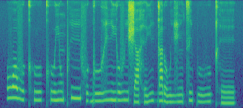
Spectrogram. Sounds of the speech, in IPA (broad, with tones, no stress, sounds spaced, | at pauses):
β ɔ˦ v ʊ˨ kʰ uː˨ kʰ u˨ j ũ˨ pʰ iː˦ f ʊ˨ ɡ uː˨ ɣ iː˦ j ʊ˦ v i˦ ʃ a˨ h ɪ˨ j i˦ ɡ a˦ ɾ ʊ˨ w i˨ ɣ ĩ˨ t͡s i˦ p u˨ β u˦ kʰ eː˨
